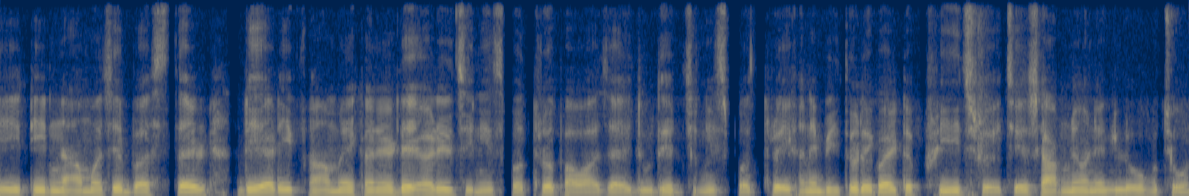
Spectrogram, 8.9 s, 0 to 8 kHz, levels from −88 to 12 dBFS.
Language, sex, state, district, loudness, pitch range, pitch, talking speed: Bengali, male, Odisha, Khordha, -18 LUFS, 105-115 Hz, 110 Hz, 140 wpm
